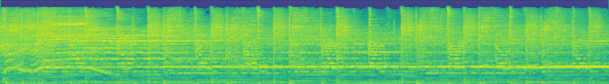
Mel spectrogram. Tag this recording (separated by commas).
Progressive rock, Psychedelic rock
